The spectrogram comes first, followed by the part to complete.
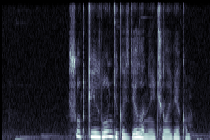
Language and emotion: Russian, neutral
